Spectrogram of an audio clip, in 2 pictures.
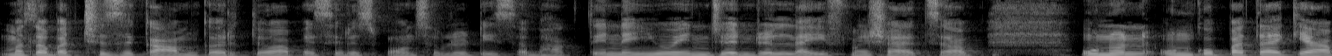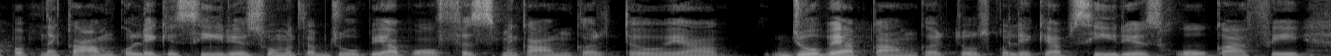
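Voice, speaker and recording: Speaking at a moderate pace, a woman uses a fairly low pitch. Her intonation is monotone and flat. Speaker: tarot reader. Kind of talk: pick-a-card tarot reading. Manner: conversational, hesitant with fillers.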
